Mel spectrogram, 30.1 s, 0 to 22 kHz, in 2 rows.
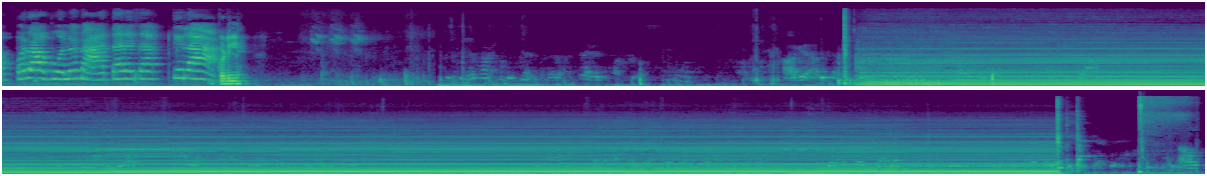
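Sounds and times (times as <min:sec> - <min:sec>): air compressor humming: 0:10.5 - 0:28.4.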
